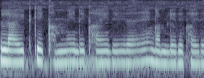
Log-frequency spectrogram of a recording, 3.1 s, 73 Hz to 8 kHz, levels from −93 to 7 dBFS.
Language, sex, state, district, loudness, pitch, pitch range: Hindi, female, Bihar, Kishanganj, -18 LUFS, 185 Hz, 180-190 Hz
